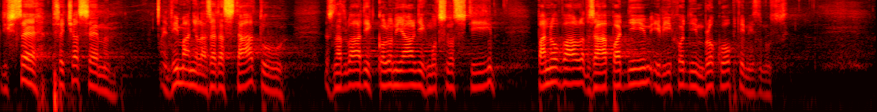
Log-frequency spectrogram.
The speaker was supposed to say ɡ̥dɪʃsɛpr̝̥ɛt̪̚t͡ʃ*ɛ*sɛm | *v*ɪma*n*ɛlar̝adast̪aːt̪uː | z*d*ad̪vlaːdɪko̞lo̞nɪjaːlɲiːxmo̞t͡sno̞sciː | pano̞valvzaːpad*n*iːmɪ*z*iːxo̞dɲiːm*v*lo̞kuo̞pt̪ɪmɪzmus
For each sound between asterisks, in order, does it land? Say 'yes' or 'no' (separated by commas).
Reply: no, yes, no, no, no, no, no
